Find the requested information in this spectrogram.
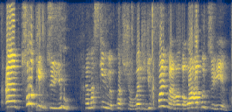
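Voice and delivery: loud, insistent shouted question; demanding shout. Acted. Wife shouts at sister-in-law, demanding answers about her husband.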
